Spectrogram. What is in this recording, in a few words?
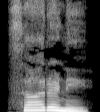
"ಸಾರಣೆ", Kannada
